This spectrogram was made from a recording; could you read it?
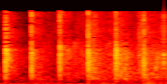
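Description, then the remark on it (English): Slow applause made of about six sharp, evenly spaced hand claps, each a crisp slap with a quick fade, at a steady moderate loudness with no voices. “I can't even applaud with these.”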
